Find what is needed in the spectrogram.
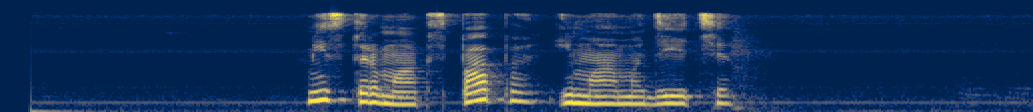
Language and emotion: Russian, neutral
